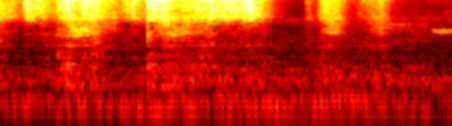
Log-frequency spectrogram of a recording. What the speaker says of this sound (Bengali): এখানে আরেক ব্যাচ ভেজে নিচ্ছি, একটু বেশি করে ভেজে রাখবো।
